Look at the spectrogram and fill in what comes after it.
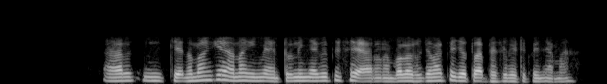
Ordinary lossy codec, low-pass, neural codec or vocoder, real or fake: none; 3.6 kHz; vocoder, 22.05 kHz, 80 mel bands, Vocos; fake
